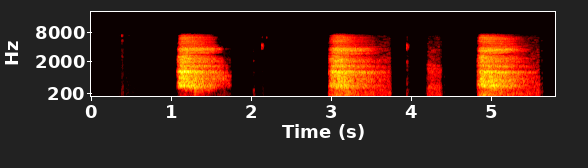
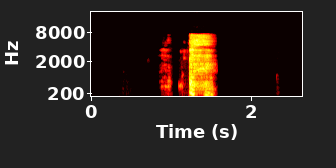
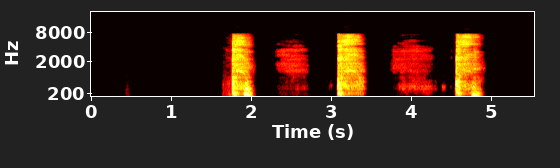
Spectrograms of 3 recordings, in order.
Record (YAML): exhalation_length: 5.8 s
exhalation_amplitude: 7768
exhalation_signal_mean_std_ratio: 0.4
cough_length: 2.6 s
cough_amplitude: 30444
cough_signal_mean_std_ratio: 0.25
three_cough_length: 5.5 s
three_cough_amplitude: 29013
three_cough_signal_mean_std_ratio: 0.29
survey_phase: alpha (2021-03-01 to 2021-08-12)
age: 45-64
gender: Male
wearing_mask: 'No'
symptom_none: true
smoker_status: Current smoker (1 to 10 cigarettes per day)
respiratory_condition_asthma: false
respiratory_condition_other: false
recruitment_source: REACT
submission_delay: 1 day
covid_test_result: Negative
covid_test_method: RT-qPCR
